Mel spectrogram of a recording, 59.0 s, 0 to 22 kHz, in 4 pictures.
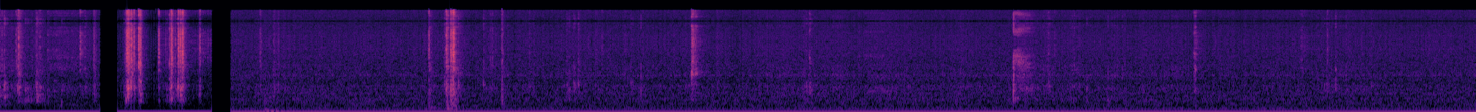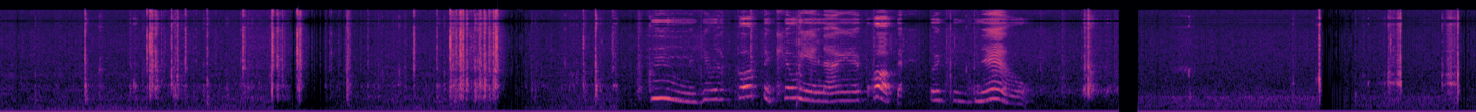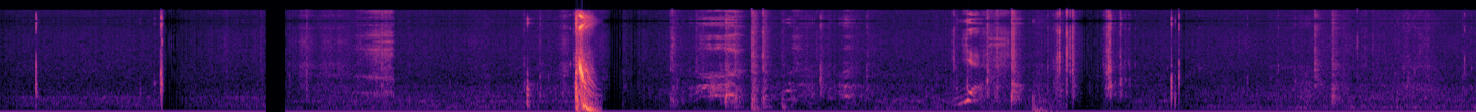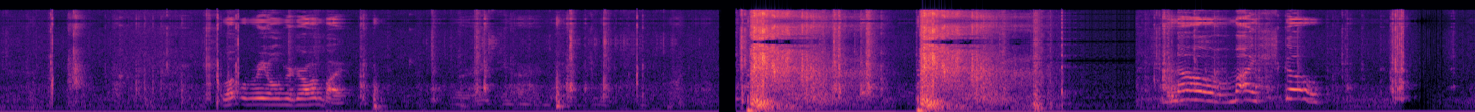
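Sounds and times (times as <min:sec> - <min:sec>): loud booms: 0:35.3 - 0:35.6, 0:51.7 - 0:55.0.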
